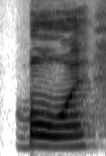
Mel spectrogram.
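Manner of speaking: loud exclaimed retort; mock shout. Burglar reacting to a kid's bragging, mock shout. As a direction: belt it out in mock disbelief.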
